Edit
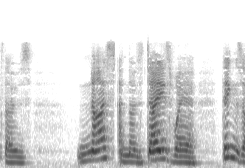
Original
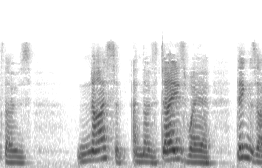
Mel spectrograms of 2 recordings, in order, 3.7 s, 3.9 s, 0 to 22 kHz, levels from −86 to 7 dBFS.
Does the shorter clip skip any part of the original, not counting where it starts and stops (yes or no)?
yes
